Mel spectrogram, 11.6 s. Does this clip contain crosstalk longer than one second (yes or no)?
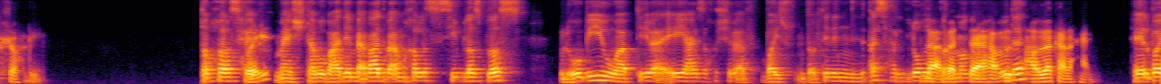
yes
